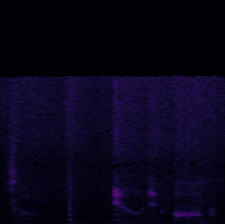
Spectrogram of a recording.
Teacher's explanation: this means that all of the air comes out of the nose, pretty much.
